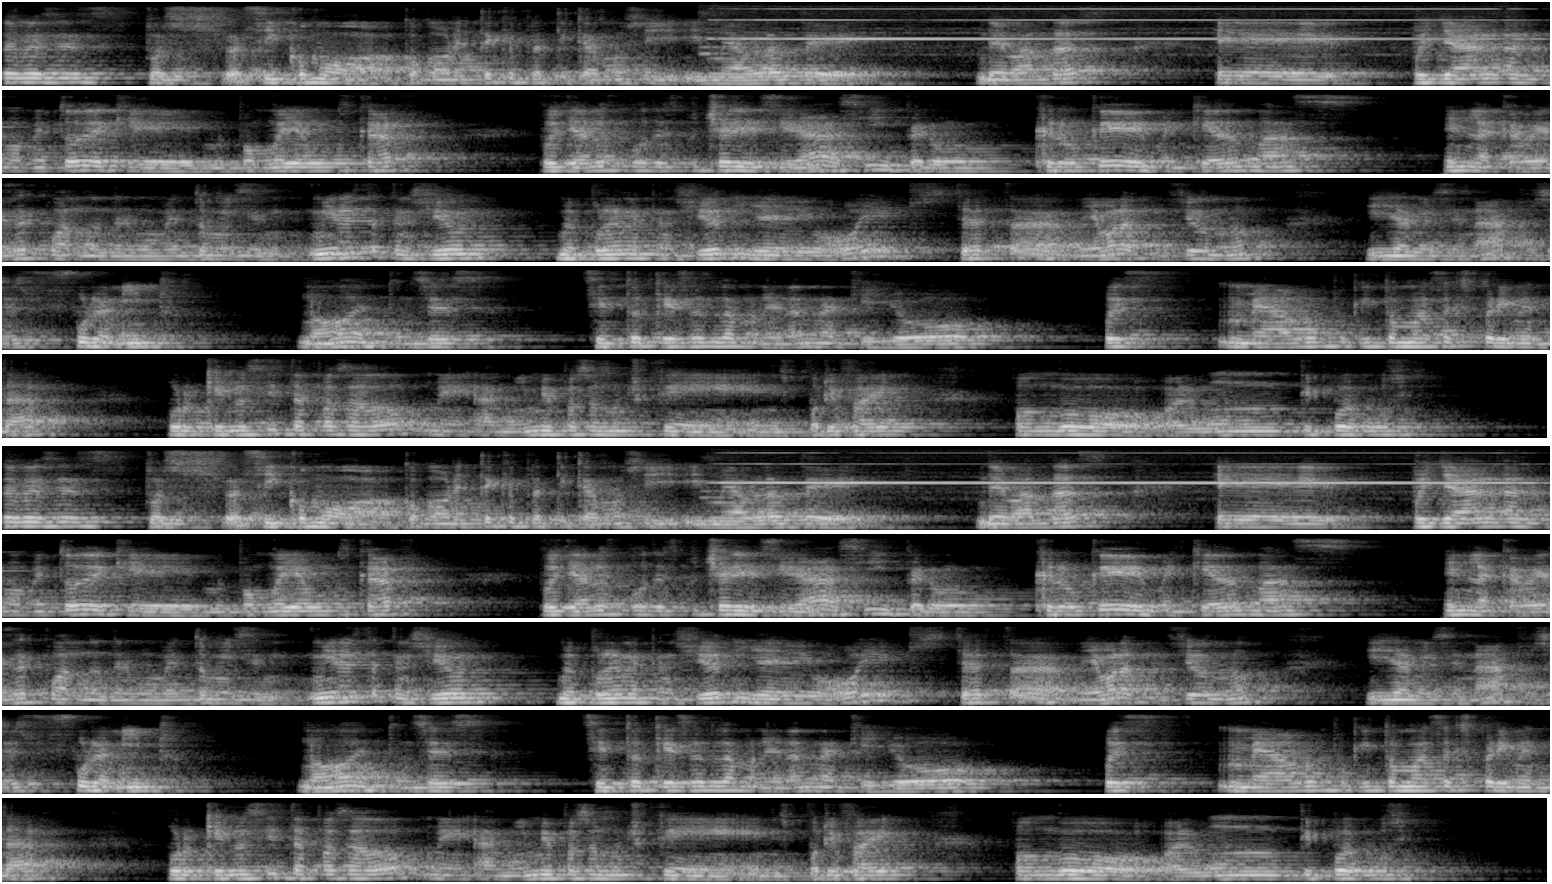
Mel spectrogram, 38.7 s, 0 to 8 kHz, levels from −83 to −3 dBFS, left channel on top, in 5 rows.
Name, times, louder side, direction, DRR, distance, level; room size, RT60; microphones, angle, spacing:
voice 1, 0.0-4.3 4.9-6.7 7.0-9.8 10.4-12.6 12.9-14.5 14.9-17.9 18.2-21.7 22.3-24.1 24.7-25.6 26.1-28.1 28.7-29.0 29.3-31.2 31.8-35.8 36.0-38.0, equal, 15° right, -1 dB, 3.0 m, -25 dB
Wind instrument woodwind instrument, 3.5-7.7, right 4 dB, 85° left, 4.6 m, -29 dB
21.5 x 15.0 x 2.5 m, 0.96 s
head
